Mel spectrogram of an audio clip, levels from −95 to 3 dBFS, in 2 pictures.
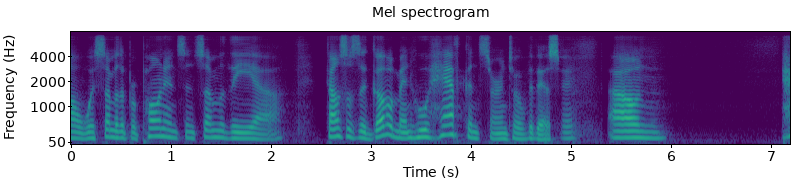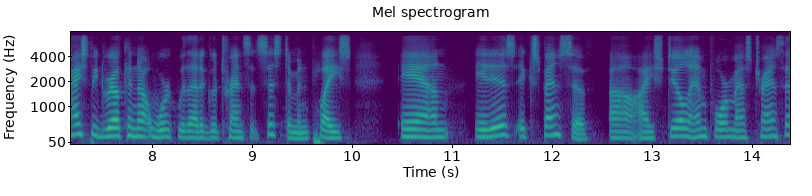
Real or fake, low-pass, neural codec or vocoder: fake; 7.2 kHz; codec, 16 kHz, about 1 kbps, DyCAST, with the encoder's durations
